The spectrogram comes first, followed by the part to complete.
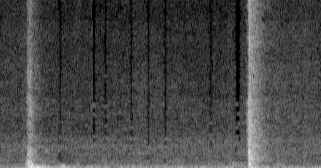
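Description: Two sharp hand slaps about a second and a half apart: a palm smacking down onto a bare forearm.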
